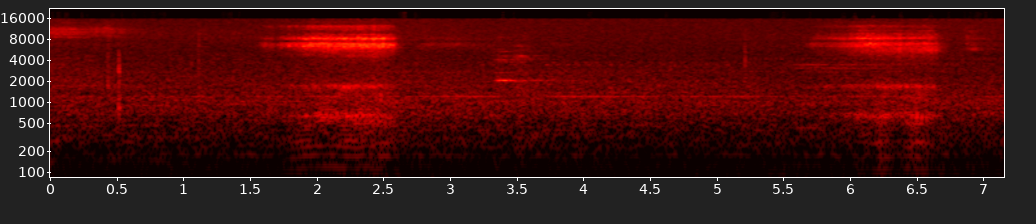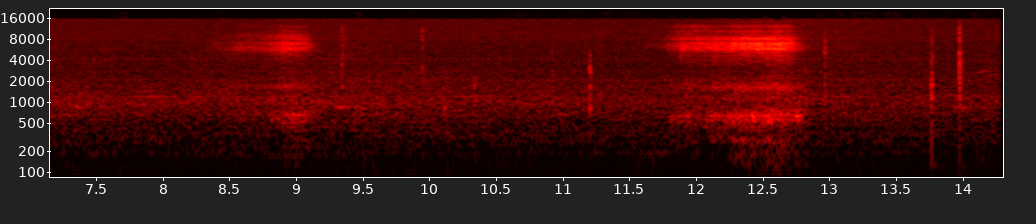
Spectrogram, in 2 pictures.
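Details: Overweight adult man asleep on a couch: four hissing, rasping snores spaced several seconds apart against steady room noise, roughly one every 3 to 4 seconds; ordinary snoring.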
